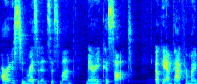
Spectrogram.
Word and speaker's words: Cassatt: of Mary Cassatt yes and the original chic assignment I pronounced her name as Mary Cassatt I have always called her that just from my art history class in college and plus I created a little rhyme for my children to remember her name Mary Cassatt had a very nice hat but as many of you pointed out her name is actually pronounced Mary Cassatt so I apologize for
